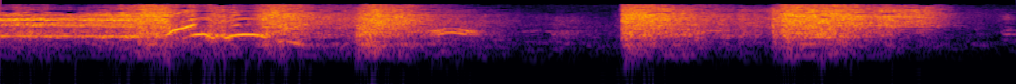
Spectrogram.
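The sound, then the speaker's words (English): A loud car crash involving a big black touring car, whose fenders are knocked off into the gutter: a sharp impact followed by bursts of shattering, tinkling glass and clattering debris, with a few short high cries or squeals mixed in, then two more crunching bursts of breakage. “My fenders, my shining fenders lying in the gutter.”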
